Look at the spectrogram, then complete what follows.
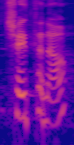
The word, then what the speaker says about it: Chetana: on the back and call me my name with three syllables it can get pretty tricky my name is Chetan ah it's a Hindi name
